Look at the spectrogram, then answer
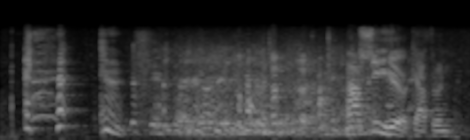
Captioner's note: coughing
